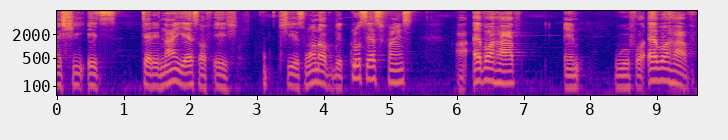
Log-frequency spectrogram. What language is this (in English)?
Liberian English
